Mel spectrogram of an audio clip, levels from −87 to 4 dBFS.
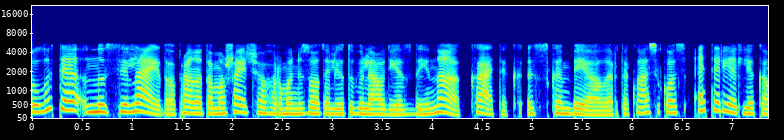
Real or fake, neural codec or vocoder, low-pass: fake; vocoder, 44.1 kHz, 128 mel bands, Pupu-Vocoder; 5.4 kHz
